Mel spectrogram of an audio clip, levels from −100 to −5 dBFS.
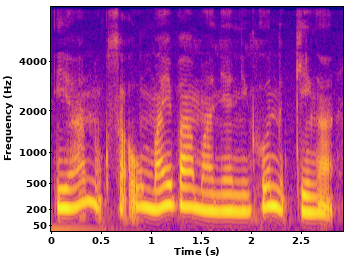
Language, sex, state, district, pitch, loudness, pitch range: Garo, female, Meghalaya, West Garo Hills, 215 Hz, -15 LUFS, 180-230 Hz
